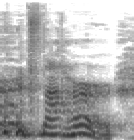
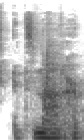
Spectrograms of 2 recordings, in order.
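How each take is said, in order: First: It's not her repeated higher through a laugh; laughing insistence. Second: Said in the usual way. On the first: Real, not acted.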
